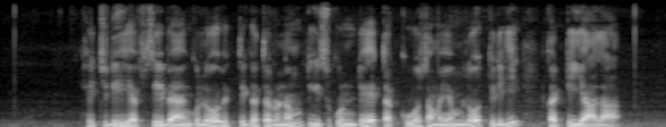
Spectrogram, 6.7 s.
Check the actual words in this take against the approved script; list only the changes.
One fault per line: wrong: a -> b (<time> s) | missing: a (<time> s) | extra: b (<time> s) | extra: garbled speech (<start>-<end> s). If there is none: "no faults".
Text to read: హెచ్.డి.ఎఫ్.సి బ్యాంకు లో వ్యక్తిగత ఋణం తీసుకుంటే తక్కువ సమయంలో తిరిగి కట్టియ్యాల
no faults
